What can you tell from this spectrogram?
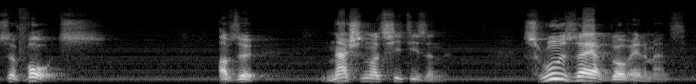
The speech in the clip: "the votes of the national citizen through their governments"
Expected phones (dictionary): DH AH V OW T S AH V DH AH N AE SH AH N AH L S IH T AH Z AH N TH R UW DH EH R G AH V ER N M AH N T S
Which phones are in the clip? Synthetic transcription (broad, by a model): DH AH V OW T S AH V DH AH N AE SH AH N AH L S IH T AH Z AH N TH R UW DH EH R G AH V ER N M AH N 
